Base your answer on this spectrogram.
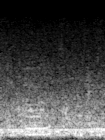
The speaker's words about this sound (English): Well, I don't quite know what the sound quality on this is going to be like, because it's a little windy up here, but I'm going to give it a go.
